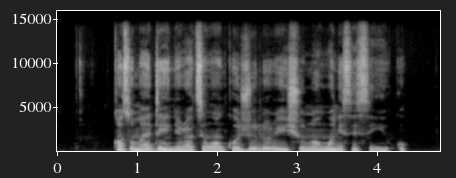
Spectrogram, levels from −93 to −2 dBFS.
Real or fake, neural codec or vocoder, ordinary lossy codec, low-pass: real; none; none; 14.4 kHz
